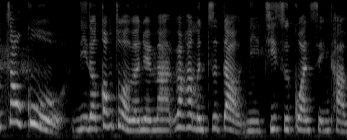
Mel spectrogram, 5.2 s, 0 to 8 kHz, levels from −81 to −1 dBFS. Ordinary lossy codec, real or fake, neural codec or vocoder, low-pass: none; real; none; none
